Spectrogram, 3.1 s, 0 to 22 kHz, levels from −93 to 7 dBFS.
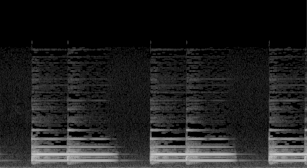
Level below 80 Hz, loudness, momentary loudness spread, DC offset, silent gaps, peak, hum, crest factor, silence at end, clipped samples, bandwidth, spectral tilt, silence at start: -56 dBFS; -17 LUFS; 11 LU; under 0.1%; none; -6 dBFS; none; 12 dB; 0 s; under 0.1%; 12 kHz; 0 dB/octave; 0.3 s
